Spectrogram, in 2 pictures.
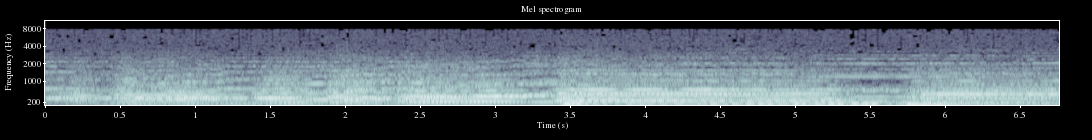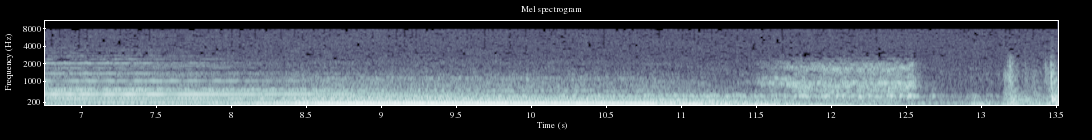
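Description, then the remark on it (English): A car engine roars and revs loudly, its pitch climbing and shifting through gears, then sliding down as the car pulls away to drive down the road to a gas station, with no voices. “You get in the car, drive down the road to the gas station, and use their phone, huh?”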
